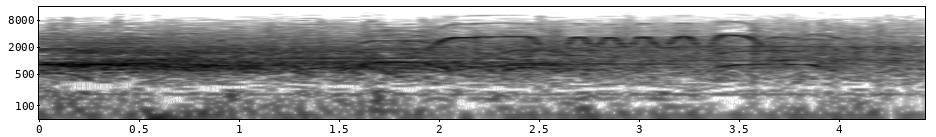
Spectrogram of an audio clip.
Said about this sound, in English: Get your hands together. Give my band a nice round of applause.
